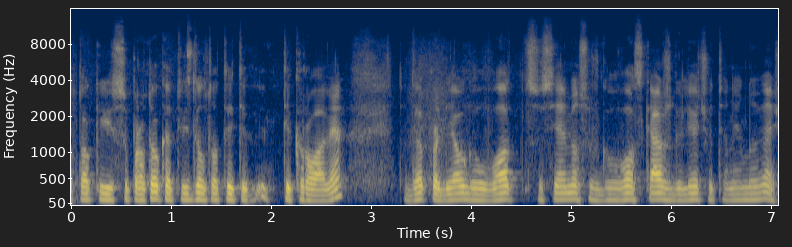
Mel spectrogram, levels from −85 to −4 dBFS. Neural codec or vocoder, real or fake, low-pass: none; real; 14.4 kHz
